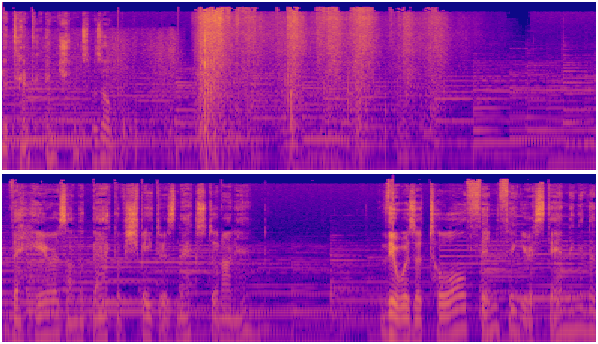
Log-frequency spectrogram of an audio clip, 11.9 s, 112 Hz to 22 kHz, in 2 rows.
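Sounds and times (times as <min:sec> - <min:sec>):
speech: 0:00.0 - 0:01.7, 0:06.0 - 0:08.6, 0:09.7 - 0:11.8
slow heavy footsteps at night: 0:01.0 - 0:04.7.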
